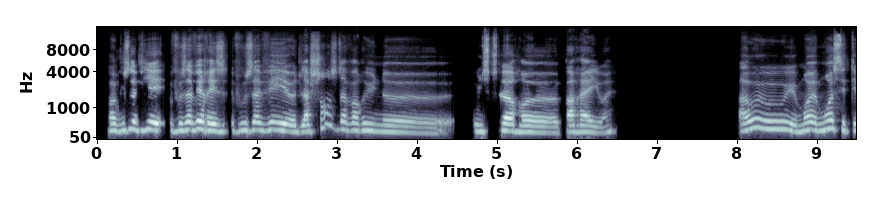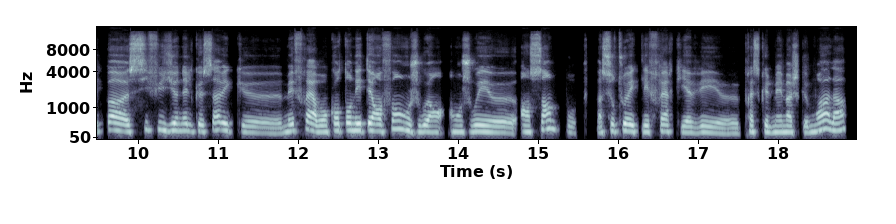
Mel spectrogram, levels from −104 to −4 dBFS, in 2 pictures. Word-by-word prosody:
Bah, 195 0 +1
vous 200 +6 -2
aviez 205 -1 +4
vous 200 +4 -2
avez 230 +2 +7
rais 200 -3 +6 0.2
vous 205 +3 -3
avez, 210 -2 +2
heu, 170 - -1
de 170 - -9
la 170 - +4
chance 265 - -4
d'avoir 205 -3 -3
eu 205 -1 0
une, 180 -2 -6
heu, 155 - -6 0.3
une 175 -1 -3
sœur, 185 0 +4
heu, 155 -3 -2
pareille, 170 -3 0
ouais. 170 +4 -12 1.5
Ah, 200 +4 -1
oui, 270 - 0
oui, 235 -1 0
oui, - - -1
moi 205 +5 0
moi 235 +6 +1
c'était 200 -5 -2
pas 195 -2 +2
si 210 +5 +1
fusionnel 200 -4 -2
que 180 - -1
ça 195 +5 -1
avec, 200 -2 -1
heu, 140 -4 -6
mes 180 +3 0
frères. 200 -1 +2
Bon, 170 0 0
quand 195 +2 -1
on 205 - +3
était 200 0 +5
enfant, 220 +6 0
on 195 - +1
jouait 170 0 0
en 160 -1 -3
on 165 0 -3
jouait, 170 0 +3
heu, 155 -2 -1
ensemble 225 +8 0
pour 145 -4 -13 0.2
bah, 165 - -4
surtout 185 +2 0
avec 180 -2 +4
les 170 - +1
frères 175 +1 -4
qui 155 -1 -5
avaient, 150 0 -3
heu, 130 0 -6
presque 165 +1 -4
le 165 - 0
même 160 +1 -1
âge 160 0 0
que - - -7
moi 210 +10 +1
là, 205 +2 0
180 Hz, 205 wpm, -26 LUFS, 165-205 Hz, 1.5 s, avez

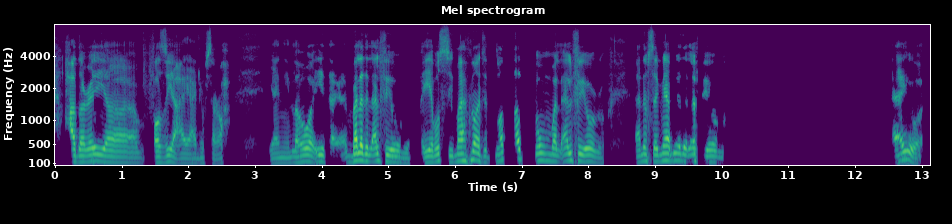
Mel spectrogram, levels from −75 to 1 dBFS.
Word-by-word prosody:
حَضاريّة 130 +1 +3 0.7
فظيعة 115 -1 0
يعني 100 +1 -6
بصراحة. 105 - -7 0.6
يعني 105 +2 -8
اللي 115 +1 -4
هو 130 +2 +2
إيه 135 +1 -1
ده؟ - - -6 0.3
بلد 150 +2 +8
ال1000€. 130 -6 0 0.2
هي 120 +3 +2
بُص 140 +1 0
مهما 145 +5 +3
تتنطَّط 160 +8 -3 0.2
هم 150 -2 -1
ال1000€ 135 -5 0 0.5
أنا 125 +4 -1
مسمّيها 140 +2 +3
بلد 150 0 -2
ال1000€. 125 -5 -2 2.6
أيوه. - - +1
135 Hz, 100 wpm, -24 LUFS, 120-145 Hz, 2.6 s, بلد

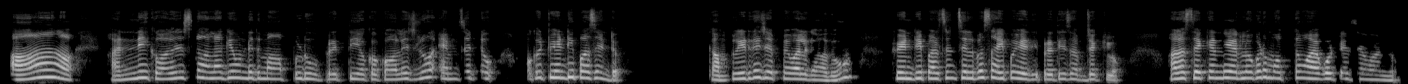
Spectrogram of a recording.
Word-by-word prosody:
ఆ! - - +8 1.0
అన్ని 255 +8 +2
కాలేజెస్‌లో 275 +5 -1
అలాగే 290 +1 0
ఉండేది 290 -1 -2
మా 255 - 0
అప్పుడు 265 +2 -4 0.2
ప్రతి 240 +2 -5
ఒక్క 235 0 -3
కాలేజ్‌లో 255 +5 -2 0.2
ఎంసెట్ 275 +3 -7 0.5
ఒక 305 - -2
20%, 305 -7 +2 1.0
కంప్లీట్‌గా 260 +9 +2
చెప్పేవాళ్ళు 260 -4 +1
కాదు. 195 -1 -1 0.5
20%, 280 +1 +2
సిలబస్ 310 +3 +2
అయిపోయేది 275 -4 +1
ప్రతి 230 +2 -1
సబ్జెక్ట్‌లో. 235 0 -4 0.5
అలా 265 +2 +6
సెకండ్ 295 +1 +2
ఇయర్‌లో 290 -1 +3
కూడా 330 - +2
మొత్తం 285 +1 -5
ఆగొట్టేసేవాళ్ళు. 245 -6 -2
275 Hz, 115 wpm, -22 LUFS, 245-295 Hz, 1.0 s, ఆ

